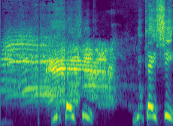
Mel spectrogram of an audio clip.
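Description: Sheep bleating loudly, a drawn-out wavering baa followed by a couple of shorter, sharper bleats after a brief pause.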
